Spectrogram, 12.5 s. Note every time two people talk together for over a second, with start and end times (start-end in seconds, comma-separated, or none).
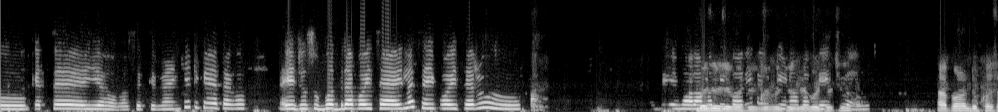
8.8-10.6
